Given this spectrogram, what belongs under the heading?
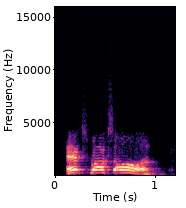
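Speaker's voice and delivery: very high-pitched, shrill yell. Shouting voice commands at an xbox that will not turn on: yelling. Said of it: "We can stop yelling now".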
